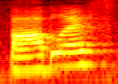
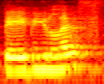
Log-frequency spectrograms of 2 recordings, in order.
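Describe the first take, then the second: First: The name begins with a short 'bob' sound. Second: The name begins with a long 'baby' sound. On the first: This is the pronunciation the speaker believes is correct. "I'm pretty sure it's pronounced bobless" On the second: This is a pronunciation the speaker has heard others use. "but I've heard babyless too"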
